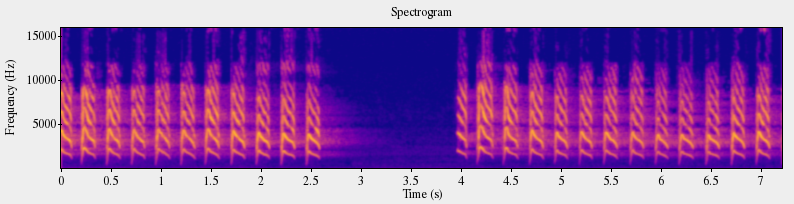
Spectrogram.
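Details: Parrot chirping: fast, even run of sharp, bright down-slurred chirps about four per second, a pause of over a second, then the series resumes just as regularly.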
